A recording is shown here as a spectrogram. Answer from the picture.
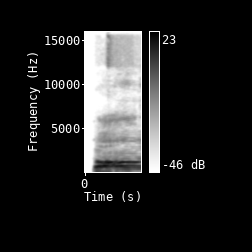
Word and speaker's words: தா: தா என்று உச்சரிக்கும் போது அங்க வந்து ஆ என்ற எழுத்தோட ஒளி வரும்.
